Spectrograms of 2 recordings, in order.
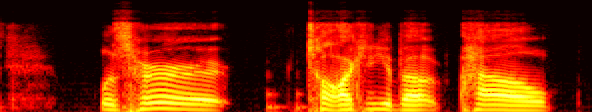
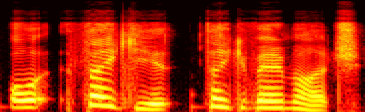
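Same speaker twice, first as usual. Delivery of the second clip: put-on British accent; 6 semitones higher than usual. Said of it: "And, like, a British accent".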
